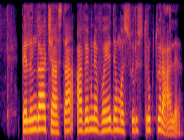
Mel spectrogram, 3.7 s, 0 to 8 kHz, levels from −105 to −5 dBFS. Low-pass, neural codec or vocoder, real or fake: 7.2 kHz; none; real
